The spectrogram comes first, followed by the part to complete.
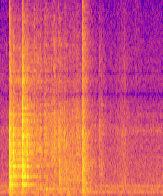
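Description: Metal kitchen tongs clinking against a plate while pasta is served: two sharp clinks right at the start with a brief ring, a fainter clatter, then one more clink about a second in.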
